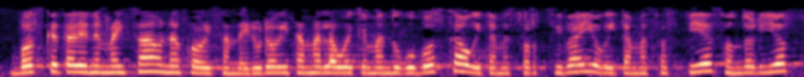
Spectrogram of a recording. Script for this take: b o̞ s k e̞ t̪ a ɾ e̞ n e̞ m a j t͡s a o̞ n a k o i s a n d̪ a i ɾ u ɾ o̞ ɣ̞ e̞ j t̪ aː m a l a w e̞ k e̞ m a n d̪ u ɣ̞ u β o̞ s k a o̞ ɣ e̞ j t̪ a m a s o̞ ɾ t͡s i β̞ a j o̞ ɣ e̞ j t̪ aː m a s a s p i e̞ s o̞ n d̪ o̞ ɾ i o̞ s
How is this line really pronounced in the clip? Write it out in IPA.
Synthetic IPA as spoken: b o̞ s k e̞ t̪ a ɾ e̞ n e̞ m a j t͡s a o̞ n a k o i s a n d̪ a i ɾ u ɾ o̞ ɣ̞ e̞ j t̪ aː m a l a w e̞ k e̞ m a n d̪ u ɣ̞ u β o̞ s k a o̞ ɣ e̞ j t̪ a m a s o̞ ɾ t͡s i β̞ a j o̞ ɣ e̞ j t̪ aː m a s a s p i e̞ s o̞ n d̪ o̞ ɾ i o̞ s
